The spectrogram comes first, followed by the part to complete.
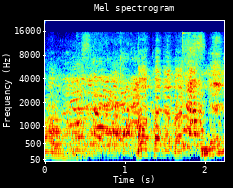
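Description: Speech: several people talking at once.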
